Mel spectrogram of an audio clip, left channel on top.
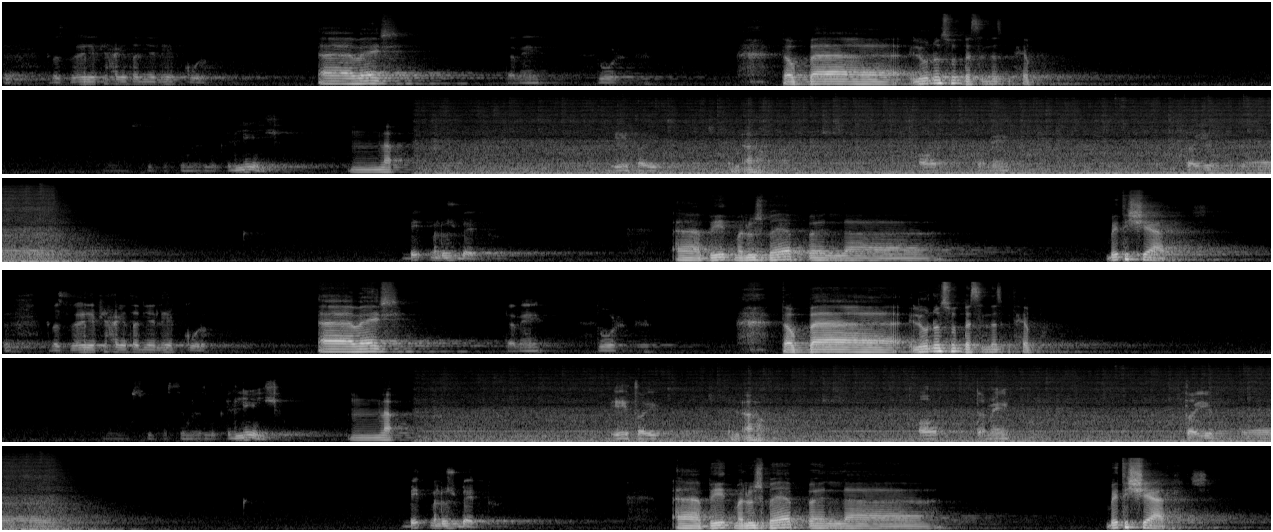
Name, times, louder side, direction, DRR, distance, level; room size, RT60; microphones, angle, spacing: voice 1, 0.0-2.1 5.0-5.4 6.0-6.2 13.8-14.1 14.5-15.5 18.8-19.3 21.8-22.1 22.4-22.8 24.5-26.0 29.4-30.2 37.3-37.4, right 4 dB, 65° right, 14 dB, 0.7 m, -32 dB
voice 2, 3.2-4.0 7.4-10.3 16.1-16.6 19.9-20.5 32.1-34.8 36.4-37.2, right 2 dB, 30° right, 12 dB, 0.6 m, -22 dB
sound 1, 16.8-25.9, equal, 10° left, 5.1 m, -34 dB
30.0 x 20.0 x 4.8 m, 2.4 s
head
